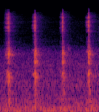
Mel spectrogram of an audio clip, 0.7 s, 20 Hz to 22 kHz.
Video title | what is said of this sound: REVIEW RANGKA ESAF HONDA DI TAHUN 2025 (STYLO 160) | kalau kita ketuk-ketuk ya ini lebih padat ini, Lur. Nah, enggak seperti rangka esap terdahulu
